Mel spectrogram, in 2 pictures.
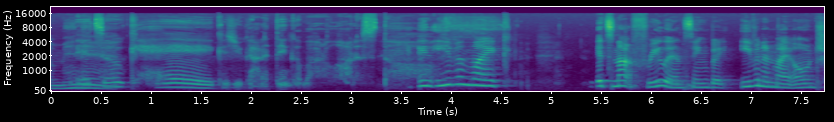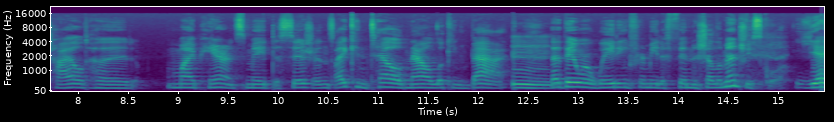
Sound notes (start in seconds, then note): none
